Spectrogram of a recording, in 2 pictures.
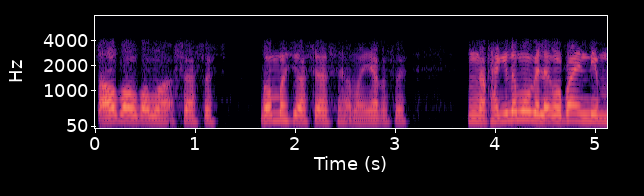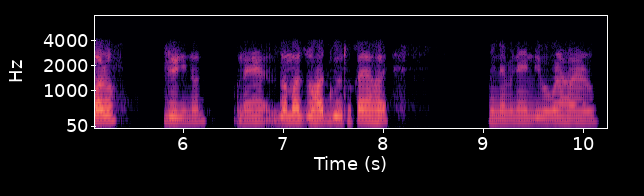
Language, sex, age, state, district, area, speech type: Assamese, male, 18-30, Assam, Majuli, urban, conversation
